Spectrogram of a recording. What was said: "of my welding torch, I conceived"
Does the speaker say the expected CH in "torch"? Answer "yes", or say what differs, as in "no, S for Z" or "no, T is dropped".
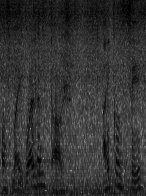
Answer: no, SH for CH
